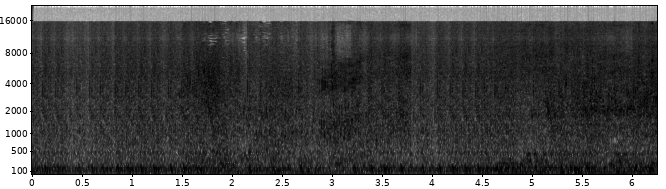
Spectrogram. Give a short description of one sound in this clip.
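Explosions boom as structures are destroyed.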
